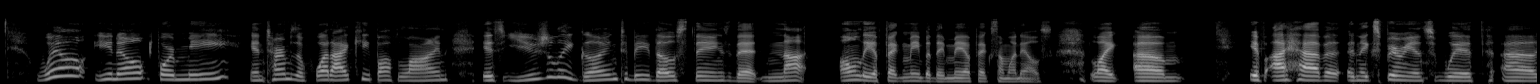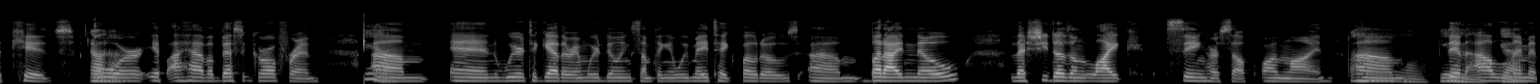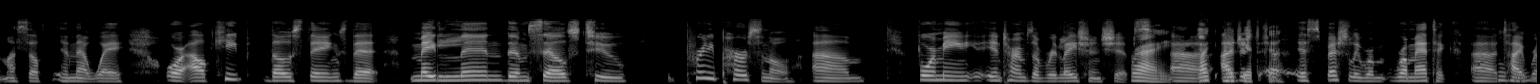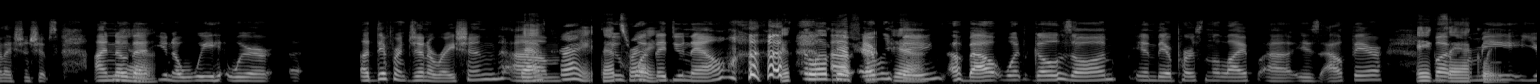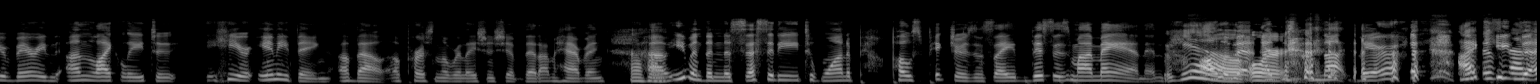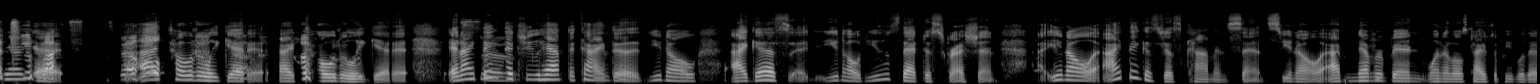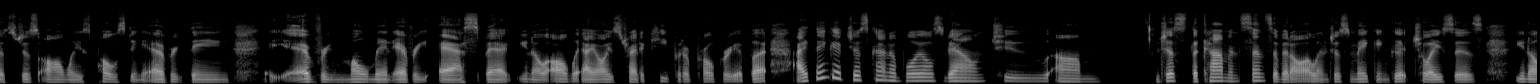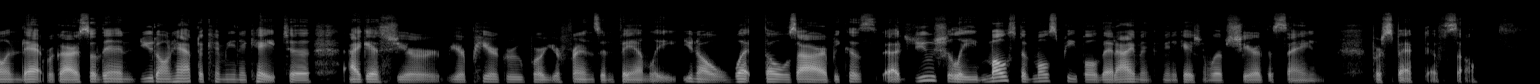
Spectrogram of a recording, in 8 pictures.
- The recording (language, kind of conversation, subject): English, unstructured, How do you balance what you share online with what you keep private?
- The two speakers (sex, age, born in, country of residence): female, 50-54, United States, United States; female, 65-69, United States, United States
- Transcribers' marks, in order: tapping; "gotcha" said as "getcha"; laugh; laugh; chuckle; laughing while speaking: "I keep that to myself, uh"; chuckle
